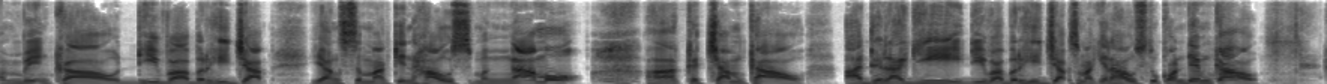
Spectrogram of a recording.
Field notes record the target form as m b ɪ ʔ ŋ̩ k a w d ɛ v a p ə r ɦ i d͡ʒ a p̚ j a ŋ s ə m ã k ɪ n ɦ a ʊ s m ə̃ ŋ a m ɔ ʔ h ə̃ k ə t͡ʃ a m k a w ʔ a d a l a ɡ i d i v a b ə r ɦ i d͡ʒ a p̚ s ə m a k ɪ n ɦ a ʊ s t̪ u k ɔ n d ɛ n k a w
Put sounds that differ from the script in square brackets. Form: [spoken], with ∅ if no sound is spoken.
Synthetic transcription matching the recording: m b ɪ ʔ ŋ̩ k a w d [i] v a [b] ə r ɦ i d͡ʒ a p̚ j a ŋ s ə m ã k ɪ n ɦ a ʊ s m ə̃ ŋ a m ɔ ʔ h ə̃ k ə t͡ʃ a m k a w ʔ a d a l a ɡ i d i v a b ə r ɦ i d͡ʒ a p̚ s ə m a k ɪ n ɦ a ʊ s t̪ u k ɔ n d ɛ [m] k a w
